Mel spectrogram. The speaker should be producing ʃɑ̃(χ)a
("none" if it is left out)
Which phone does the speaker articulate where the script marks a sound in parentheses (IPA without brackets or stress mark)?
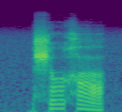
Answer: χ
